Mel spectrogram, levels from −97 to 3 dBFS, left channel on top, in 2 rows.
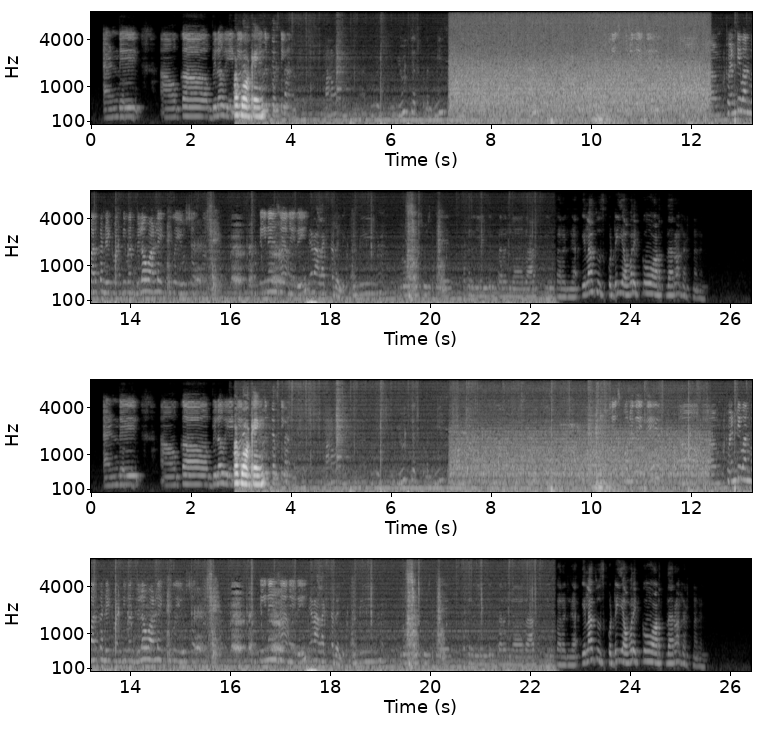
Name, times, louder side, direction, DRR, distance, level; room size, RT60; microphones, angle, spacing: voice 1, 0.2-4.0 10.1-11.4 11.7-15.8 16.4-17.5 18.9-19.1, right 1 dB, 20° left, 0 dB, 3.1 m, -38 dB
voice 2, 2.7-4.0 4.7-10.6 17.0-17.2 17.6-19.0 19.3-20.4 20.7-25.5, right 1 dB, 10° right, 4 dB, 1.1 m, -44 dB
sound 1, 2.9-22.5, right 3 dB, 85° right, 0.7 m, -29 dB
sound 2, 7.2-12.4, left 5 dB, 65° left, 0.5 m, -31 dB
Sneeze, 14.7-15.0 15.5-15.9 18.4-18.6 19.4-20.3, right 6 dB, 35° right, 0.6 m, -37 dB
9.7 x 6.1 x 3.3 m, 0.26 s
head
